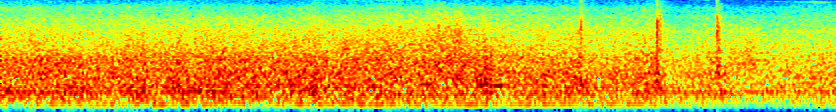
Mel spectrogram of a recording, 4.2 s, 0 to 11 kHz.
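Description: Kobelco 350 excavator's diesel engine running steadily under load as it lifts a full bucket of soil and swings it toward a dump truck. A few sharp knocks come about three seconds in.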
